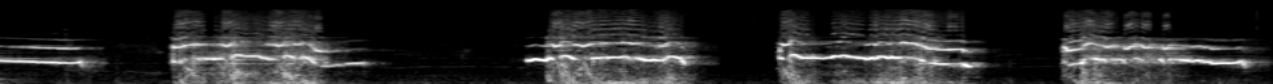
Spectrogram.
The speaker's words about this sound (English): What is making that Italian Greyhound scream? This dog just is screaming at something out the window. Oh. Not in pain. That's its bark? It's excited, but yeah.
